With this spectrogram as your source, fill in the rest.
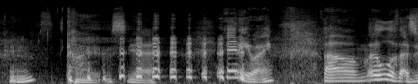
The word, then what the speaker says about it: Combs: Is she pronounced Combs, not Coombs? Combs, yeah.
